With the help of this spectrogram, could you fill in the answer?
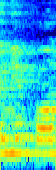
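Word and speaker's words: uniform: Umbrella आणि युनिफॉर्म दोघांचं spelling you न सुरू जरी झालेलं असलं तरी उच्चारामध्ये फरक आहे. यू य य य हा काय व्यंजन आहे, आणि अम्ब्रेलाचा यू जरी असला तरी तो काय? अम्ब्रेला.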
